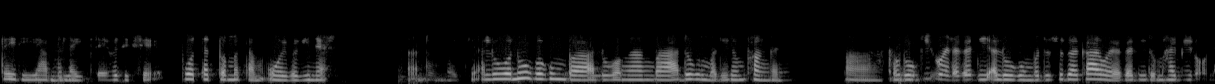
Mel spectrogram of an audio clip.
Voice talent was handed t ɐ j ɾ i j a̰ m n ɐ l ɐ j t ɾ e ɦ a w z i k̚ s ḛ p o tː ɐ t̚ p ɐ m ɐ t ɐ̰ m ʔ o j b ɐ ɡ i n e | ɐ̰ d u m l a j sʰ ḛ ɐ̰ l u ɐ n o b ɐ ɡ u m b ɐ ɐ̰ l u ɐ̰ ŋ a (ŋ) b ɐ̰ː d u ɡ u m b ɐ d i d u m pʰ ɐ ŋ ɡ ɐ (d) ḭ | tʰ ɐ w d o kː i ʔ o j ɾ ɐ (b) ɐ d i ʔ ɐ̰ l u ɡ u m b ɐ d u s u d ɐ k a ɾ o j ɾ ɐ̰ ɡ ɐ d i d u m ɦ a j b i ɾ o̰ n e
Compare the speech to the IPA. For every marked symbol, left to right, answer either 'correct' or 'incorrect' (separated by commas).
correct, incorrect, incorrect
